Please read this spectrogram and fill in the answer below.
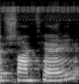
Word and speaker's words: Shantae: So Shantae, I assume, right? A. Do I pronounce the A or is the E silent? No, of course it wouldn't be silent. It'd be Shantae.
